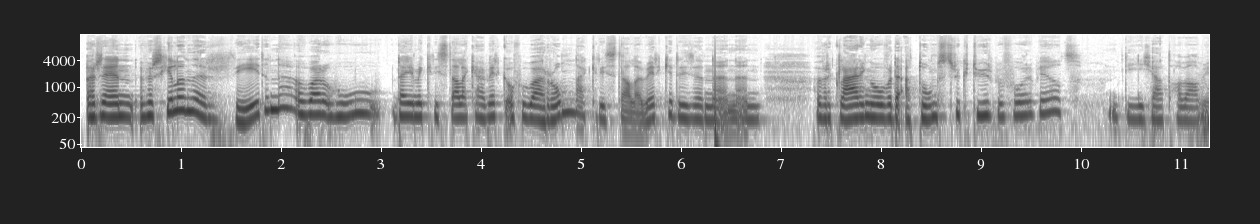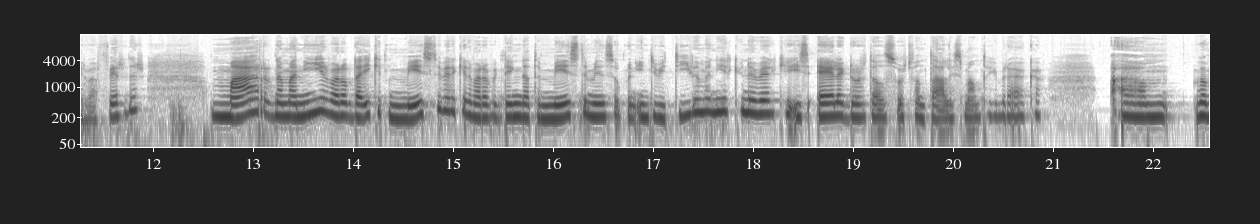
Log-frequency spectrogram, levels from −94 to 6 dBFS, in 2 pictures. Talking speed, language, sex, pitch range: 175 wpm, Dutch, female, 195-220 Hz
